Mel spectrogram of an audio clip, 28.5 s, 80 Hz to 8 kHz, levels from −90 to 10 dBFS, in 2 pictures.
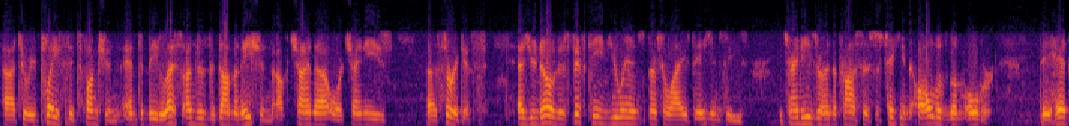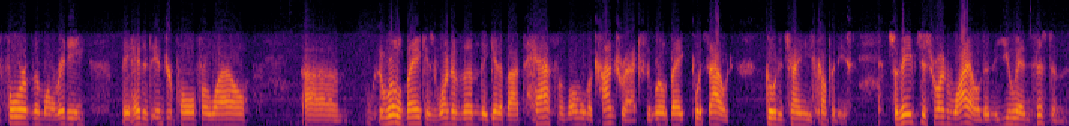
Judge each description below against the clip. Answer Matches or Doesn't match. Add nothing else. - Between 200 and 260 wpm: Doesn't match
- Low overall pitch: Doesn't match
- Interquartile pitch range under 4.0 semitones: Doesn't match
